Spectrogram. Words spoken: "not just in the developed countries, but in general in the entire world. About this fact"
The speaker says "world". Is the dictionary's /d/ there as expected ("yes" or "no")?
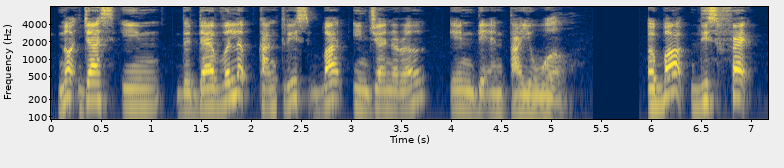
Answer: no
